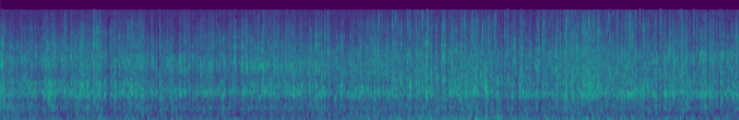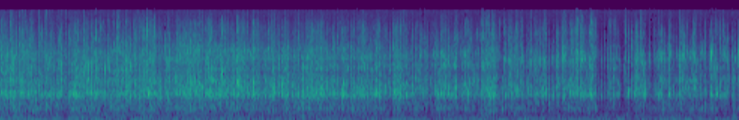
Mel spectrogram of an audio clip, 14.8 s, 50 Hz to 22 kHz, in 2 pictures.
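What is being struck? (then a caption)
Silicone gloves. A pair of blue silicone scrubbing gloves, worn on both hands, has the palms and forearms rubbed against each other. This makes a steady, dense rubbery friction that stays bright from the upper mids into the highs, with almost no low end. It continues at an even level for about 15 seconds.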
